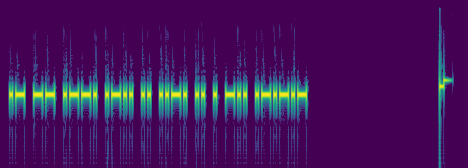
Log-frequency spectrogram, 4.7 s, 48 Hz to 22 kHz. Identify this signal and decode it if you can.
Morse code, heard as a keyed tone, about 40 wpm, 700 Hz. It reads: AMPLIFIED.
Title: Pangram Challenge v2 - 40wpm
